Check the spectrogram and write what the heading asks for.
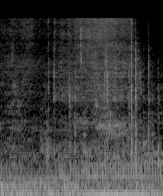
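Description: A car's low, steady cabin rumble from the engine and running gear, heard from inside the car.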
